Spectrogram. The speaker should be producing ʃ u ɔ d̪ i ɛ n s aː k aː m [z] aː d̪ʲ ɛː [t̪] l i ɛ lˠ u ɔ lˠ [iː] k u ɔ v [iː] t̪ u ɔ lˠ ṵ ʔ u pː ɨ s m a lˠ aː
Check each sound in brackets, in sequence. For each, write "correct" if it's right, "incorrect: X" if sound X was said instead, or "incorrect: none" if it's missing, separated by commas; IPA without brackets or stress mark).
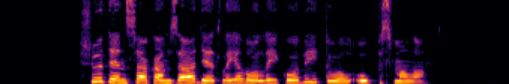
correct, correct, correct, correct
